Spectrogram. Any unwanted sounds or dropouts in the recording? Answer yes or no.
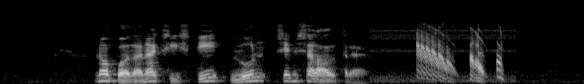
yes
